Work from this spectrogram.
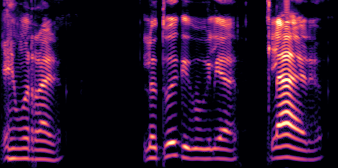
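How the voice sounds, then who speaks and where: A woman's voice: lowish voice, steady tone, slow pace, smooth. A young woman with a Rioplatense Spanish accent, chatting casually with her stream viewers and telling a story with laughter and sudden exclamations.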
